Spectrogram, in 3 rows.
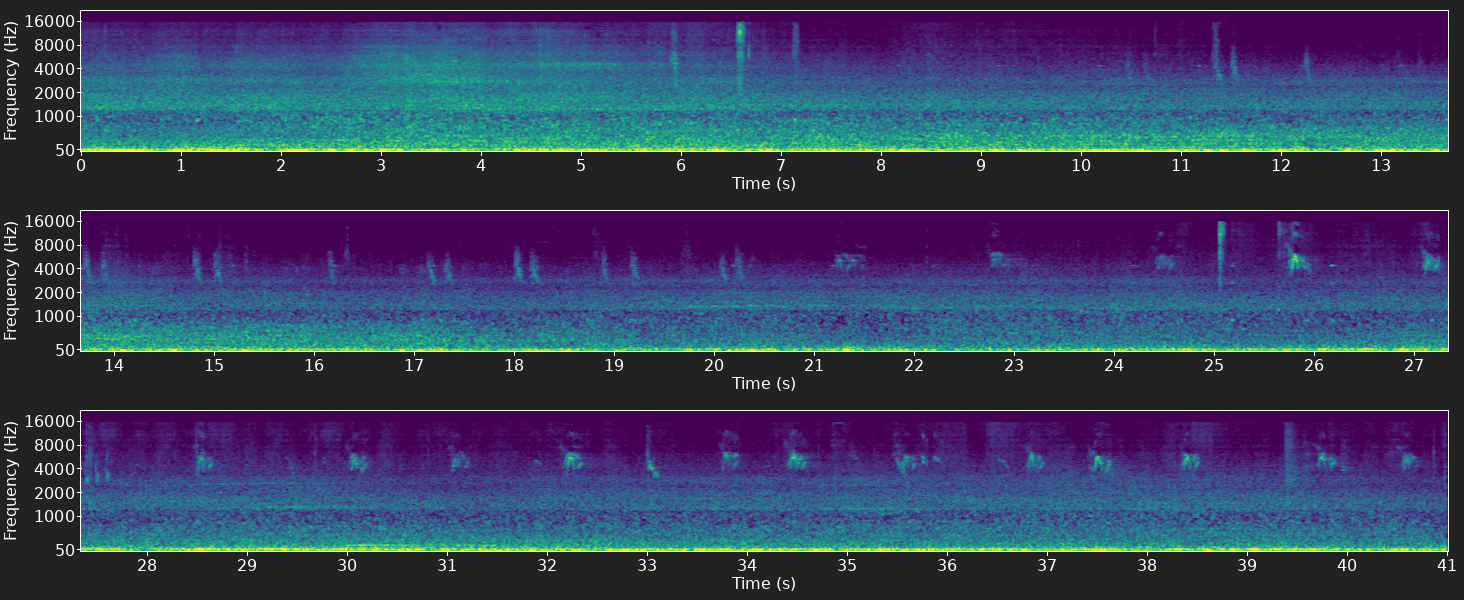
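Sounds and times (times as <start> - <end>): traffic rumble: 0.0 - 41.0
small bird chirping: 24.4 - 26.3.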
